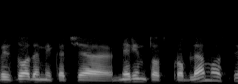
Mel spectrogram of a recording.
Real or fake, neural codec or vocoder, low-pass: real; none; 3.6 kHz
